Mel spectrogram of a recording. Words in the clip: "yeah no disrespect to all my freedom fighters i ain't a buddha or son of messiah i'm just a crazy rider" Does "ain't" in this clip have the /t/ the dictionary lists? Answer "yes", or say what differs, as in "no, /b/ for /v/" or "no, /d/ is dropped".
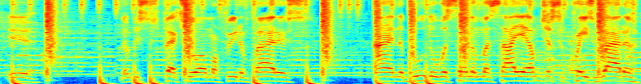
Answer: no, /t/ is dropped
